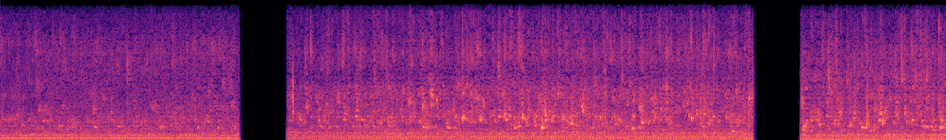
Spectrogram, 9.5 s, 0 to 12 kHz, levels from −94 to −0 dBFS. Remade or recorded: remade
